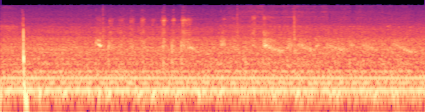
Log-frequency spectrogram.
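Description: A stylus tip on an iPad's glass screen while erasing: one sharp tap just after the start, then light scratching strokes, over a steady low hum.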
